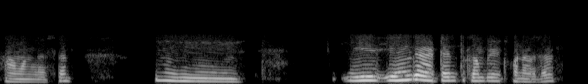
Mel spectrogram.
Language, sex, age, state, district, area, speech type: Tamil, male, 18-30, Tamil Nadu, Krishnagiri, rural, conversation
